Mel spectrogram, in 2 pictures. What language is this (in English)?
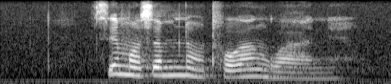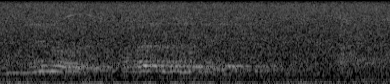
Swati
